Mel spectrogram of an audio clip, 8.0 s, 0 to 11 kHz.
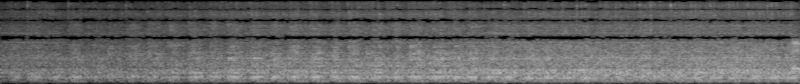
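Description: Volvo 245 engine idling steadily while being run on Seafoam engine cleaner, still running rather than stalling on the cleaner.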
